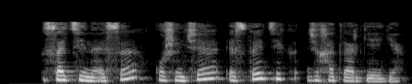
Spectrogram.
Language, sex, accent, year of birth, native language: Uzbek, female, Toshkent shahri, 1994, Uzbek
